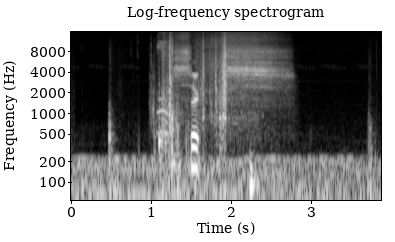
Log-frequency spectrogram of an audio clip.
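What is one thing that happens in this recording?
A spray gun hisses in a sharp burst.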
